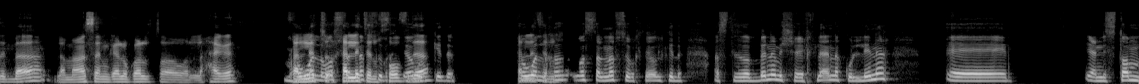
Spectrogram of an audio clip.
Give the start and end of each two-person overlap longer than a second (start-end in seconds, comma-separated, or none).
2.9-4.3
